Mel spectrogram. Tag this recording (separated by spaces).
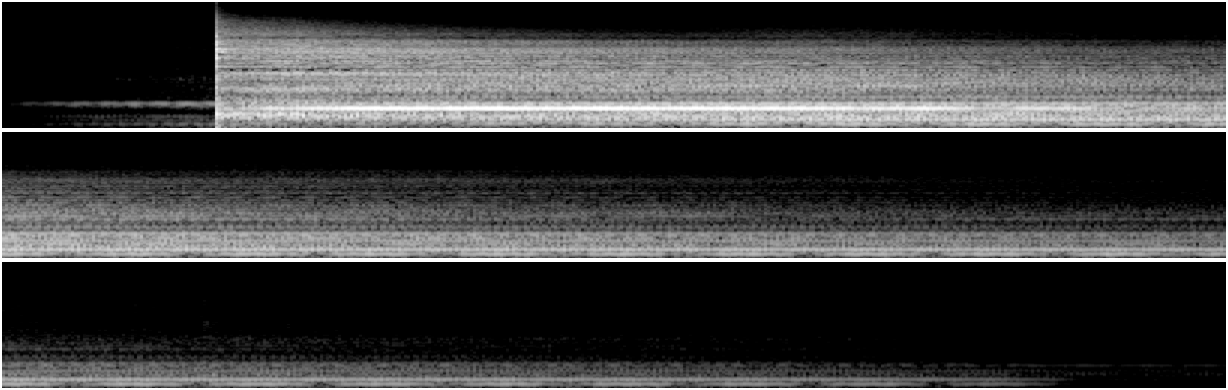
Royer cymbal-swoosh cymbal-swell ribbon-mic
